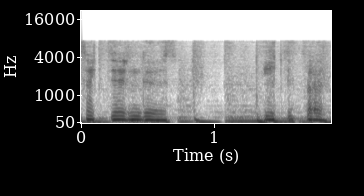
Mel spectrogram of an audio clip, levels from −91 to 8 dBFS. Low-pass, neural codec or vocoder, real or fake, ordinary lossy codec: 7.2 kHz; codec, 16 kHz in and 24 kHz out, 1 kbps, XY-Tokenizer; fake; none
